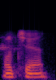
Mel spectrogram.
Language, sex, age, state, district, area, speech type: Urdu, male, 30-45, Bihar, Purnia, rural, conversation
